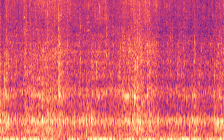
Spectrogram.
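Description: Mutton liver masala being stirred in half a cup of hot oil in a pan, a steady close sizzle with soft scraping and bubbling throughout, no talk over it.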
